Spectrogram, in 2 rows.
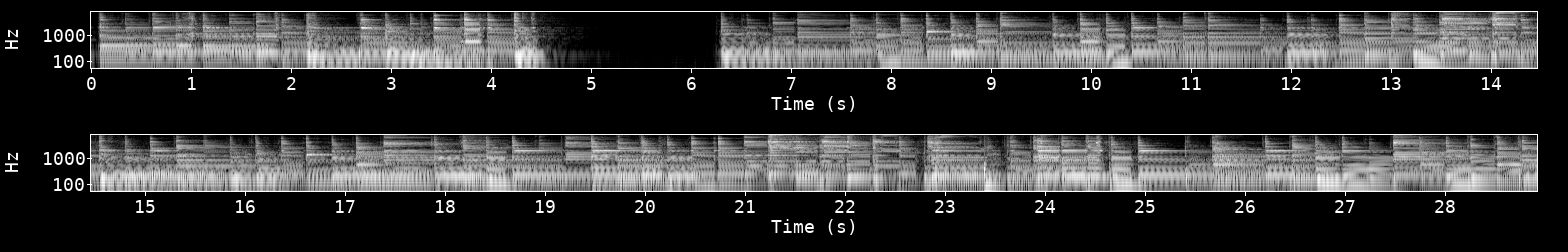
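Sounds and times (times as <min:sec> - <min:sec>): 
solo guitar: 0:00.0 - 0:28.9.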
